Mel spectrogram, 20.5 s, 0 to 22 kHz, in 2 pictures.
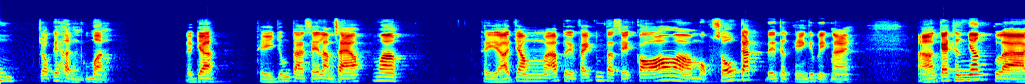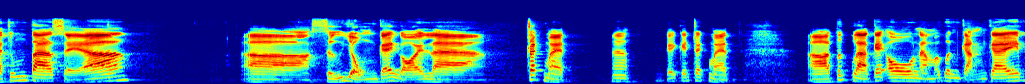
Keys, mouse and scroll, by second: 1.4 click, 3.2 click, 11.7 click, 13.2 click, 18.2 click.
